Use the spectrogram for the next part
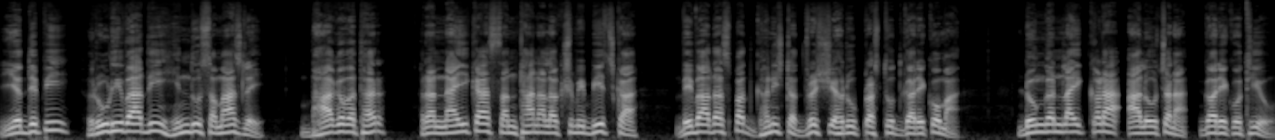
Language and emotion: Nepali, neutral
